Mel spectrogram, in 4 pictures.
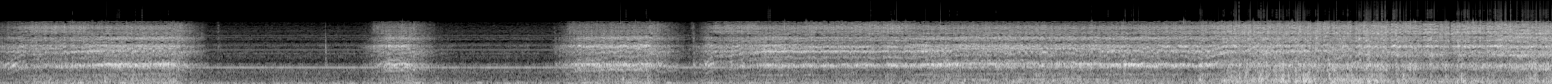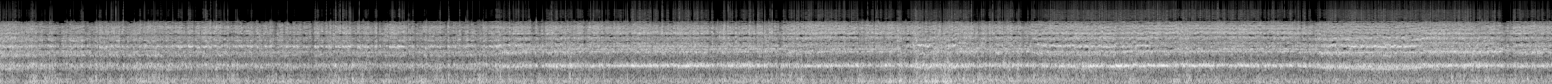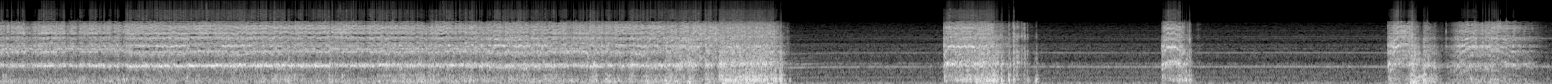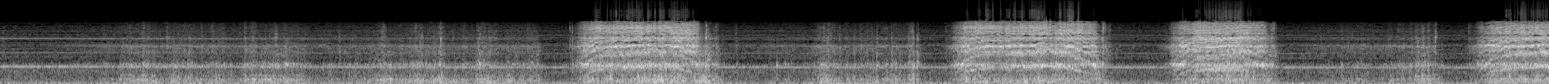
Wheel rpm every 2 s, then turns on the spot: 90, 10, 20, 70, 110, 110, 160, 200, 200, 200, 220, 230, 230, 220, 220, 230, 230, 230, 230, 150, 70, 30, 50, 20, 20, 20, 100, 20, 120, 60, 60.
48-52 58-60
